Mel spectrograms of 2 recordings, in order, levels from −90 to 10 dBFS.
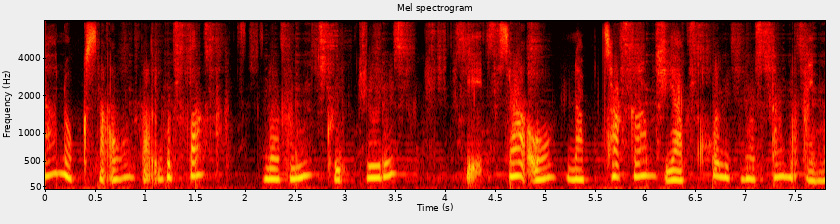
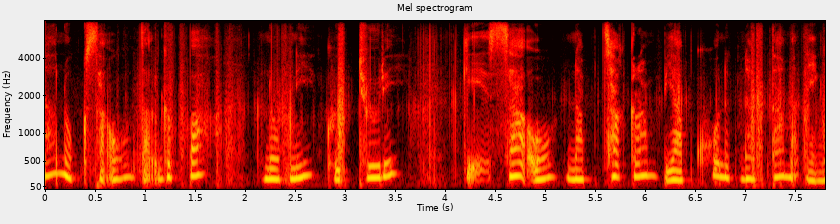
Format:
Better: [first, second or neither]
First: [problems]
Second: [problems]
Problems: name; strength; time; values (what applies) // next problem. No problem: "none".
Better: second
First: noise reduction (neural separator model SepFormer DNS4)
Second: none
